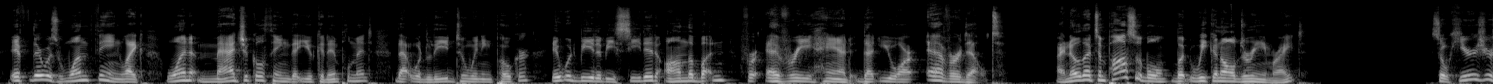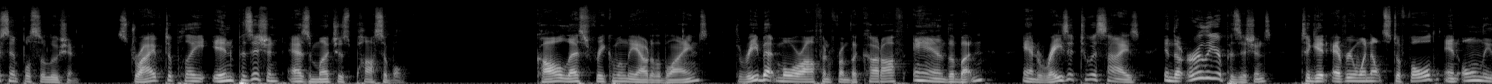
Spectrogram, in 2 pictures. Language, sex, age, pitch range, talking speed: English, male, 30-49, 115-160 Hz, 190 wpm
